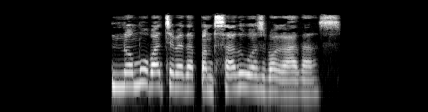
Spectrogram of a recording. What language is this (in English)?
Catalan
